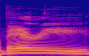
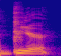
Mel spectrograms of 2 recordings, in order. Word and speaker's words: Beer: Madison Barry. You said Barry? I thought it was bear. It's beer. Beer. Like to drink beer.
